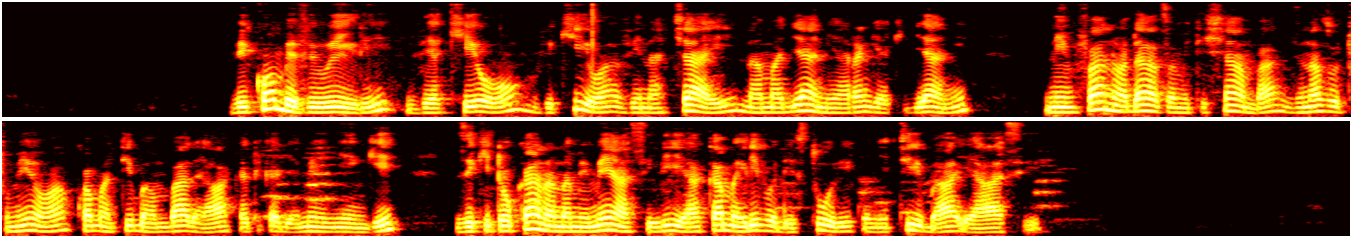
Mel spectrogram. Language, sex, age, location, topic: Swahili, male, 18-24, Dar es Salaam, health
